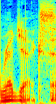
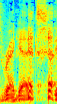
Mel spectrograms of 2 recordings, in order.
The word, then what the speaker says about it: regex: My entire life, I've been saying regex. – Yeah. And you've been wrong. – It's regex. Yeah. – Well, it's regex.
